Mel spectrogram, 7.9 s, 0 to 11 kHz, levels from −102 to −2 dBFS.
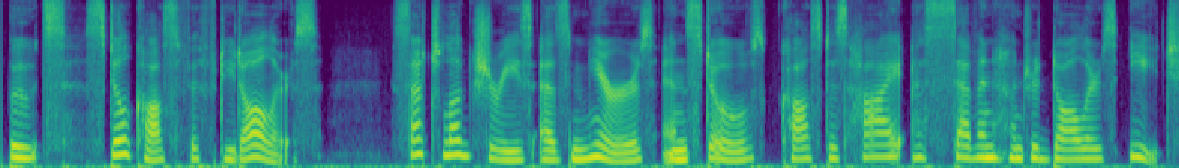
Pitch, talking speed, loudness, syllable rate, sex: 205 Hz, 145 wpm, -19 LUFS, 4.1 syllables/s, female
